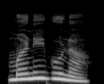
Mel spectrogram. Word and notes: ಮನಗಾಣ್: managāṇ

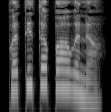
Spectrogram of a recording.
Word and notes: ಪತಿತಪಾವನ: patita pāvana

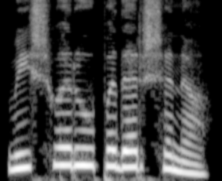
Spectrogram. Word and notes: ವಿಶ್ವರೂಪದರ್ಶನ: viśva rūpa darśana

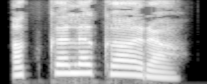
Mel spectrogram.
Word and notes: ಆಕಲಕರೆ: ākalakare

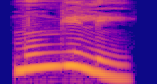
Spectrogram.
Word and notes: ಮುಂಗಿಲಿ: mungili

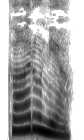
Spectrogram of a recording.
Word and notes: ಘ್ರಾಣೀಯ: kannada

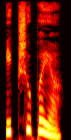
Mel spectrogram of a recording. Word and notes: ಇಕ್ಷುಪಯ: Kannada

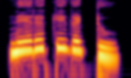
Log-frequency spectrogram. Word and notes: ನಿರಿಗೆಗಟ್ಟು: nirigegaṭṭu

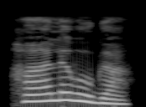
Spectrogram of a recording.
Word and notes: ಹಾಲ್ವಕ್ಕಿ: hālvakki

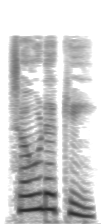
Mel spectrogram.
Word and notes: ಚೌಟಗಿ: cauṭagi

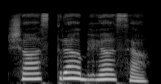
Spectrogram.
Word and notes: ಶಸ್ತ್ರಾಭ್ಯಾಸ: śastrābhyāsa

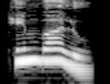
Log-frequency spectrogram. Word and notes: ಹಂಬಲು: kannada

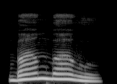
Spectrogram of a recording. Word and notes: ಬಾಂಬಾವು: bāmbāvu

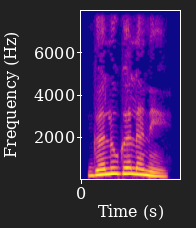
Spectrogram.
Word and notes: ಘಲಘಲನೆ: Kannada

